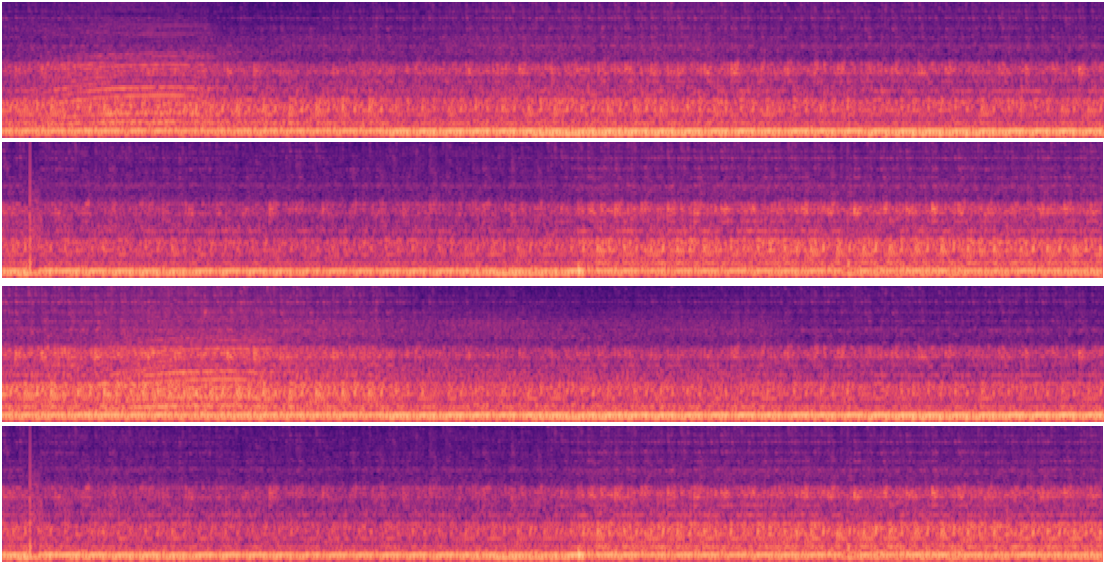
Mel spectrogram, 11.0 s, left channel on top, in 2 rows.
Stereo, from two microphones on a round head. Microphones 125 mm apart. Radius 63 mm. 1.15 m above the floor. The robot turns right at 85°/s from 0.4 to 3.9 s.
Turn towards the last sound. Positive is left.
turn(degrees=160)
